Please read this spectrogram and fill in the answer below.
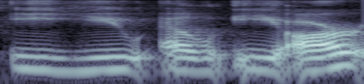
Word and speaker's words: Euler: whose name is Euler so that's how you pronounce e-u-l-e-r it's Euler you're going to come across the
